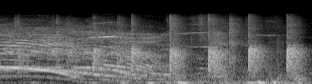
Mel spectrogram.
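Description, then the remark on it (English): An audience claps and cheers steadily throughout, with a falling musical tone sliding downward at the start and a few sharper, louder bursts of clapping toward the end. “Ladies and gentlemen, we'll clap one more time for”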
